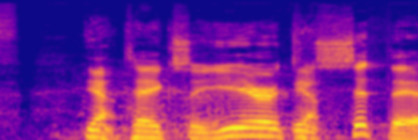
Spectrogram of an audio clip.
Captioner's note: audience laughing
